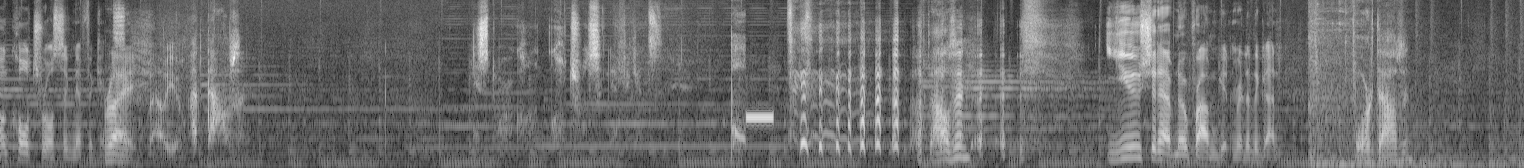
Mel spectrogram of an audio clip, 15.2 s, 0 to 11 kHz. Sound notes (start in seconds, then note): 2.2 whispering; 7.8 laughs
